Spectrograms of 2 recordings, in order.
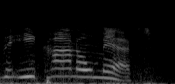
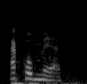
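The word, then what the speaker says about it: Echomist: And the winner to this one is Econo Miss. I always say her name wrong. It's E C H O M I S T. Echo Miss.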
